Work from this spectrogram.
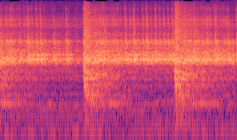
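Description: A baseball strikes the miked metal foul pole at Yankee Stadium: two sharp clanging hits about a second apart, each ringing on over a steady, noisy stadium background.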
